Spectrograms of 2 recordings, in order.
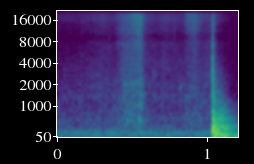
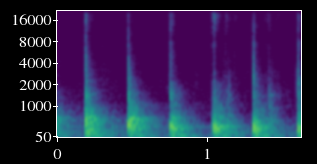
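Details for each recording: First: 40 ft Concord boat during engine mount replacement, mount timber struck: two heavy dead thuds with no ring; soft rotten wood under the engine, nothing solid coming out. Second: Knocks on a 40 ft Concorde boat's engine-mount stringer wood during mount replacement give six firm, dull taps about three per second with no hollow ring; wood here is solid compared with rotten sections.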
